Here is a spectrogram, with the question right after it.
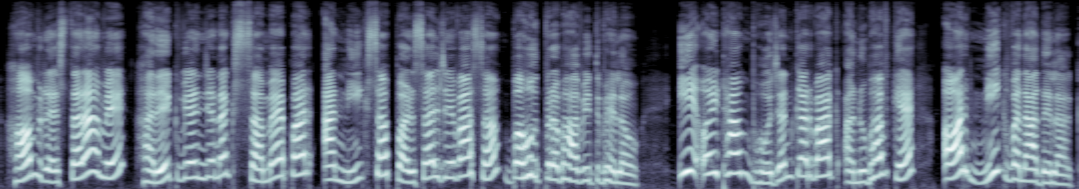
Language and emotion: Maithili, happy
